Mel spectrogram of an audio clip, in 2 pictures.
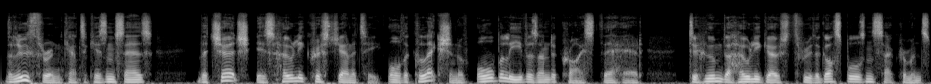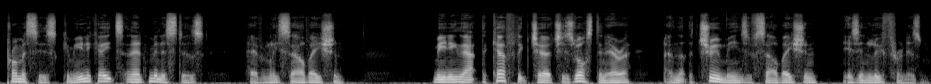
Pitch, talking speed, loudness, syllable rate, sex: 105 Hz, 175 wpm, -18 LUFS, 5.9 syllables/s, male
